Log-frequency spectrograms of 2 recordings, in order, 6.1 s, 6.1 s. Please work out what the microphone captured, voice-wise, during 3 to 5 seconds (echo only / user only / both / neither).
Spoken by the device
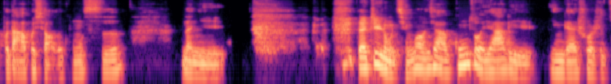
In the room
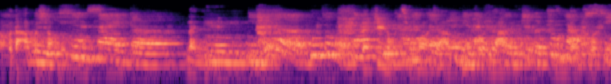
both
